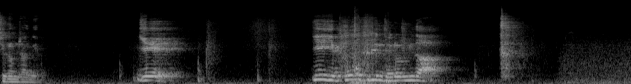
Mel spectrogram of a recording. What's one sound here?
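A young man shouts with agitation nearby.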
